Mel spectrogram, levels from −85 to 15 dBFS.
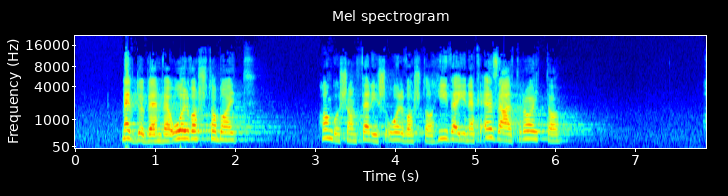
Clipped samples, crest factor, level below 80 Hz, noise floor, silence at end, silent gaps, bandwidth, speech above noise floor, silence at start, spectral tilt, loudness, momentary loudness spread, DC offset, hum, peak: under 0.1%; 18 dB; -64 dBFS; -57 dBFS; 1.75 s; none; 15.5 kHz; 42 dB; 0.6 s; -2 dB/octave; -15 LUFS; 11 LU; under 0.1%; none; 0 dBFS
